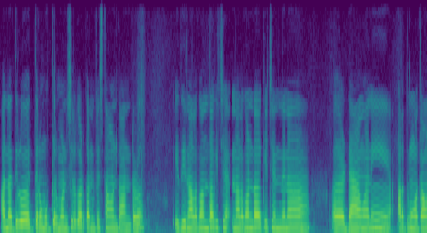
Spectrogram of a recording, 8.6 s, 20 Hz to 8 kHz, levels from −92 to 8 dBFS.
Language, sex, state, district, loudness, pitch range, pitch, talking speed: Telugu, female, Telangana, Nalgonda, -16 LUFS, 215-230 Hz, 220 Hz, 110 wpm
